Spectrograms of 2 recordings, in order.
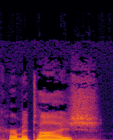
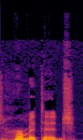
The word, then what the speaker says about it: Hermitage: it was something like Hermitage. I was going for more of a French sound or something. I don't know what I was doing, but I believe the correct pronunciation is Hermitage.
